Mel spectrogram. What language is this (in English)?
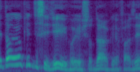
Portuguese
